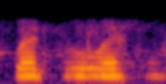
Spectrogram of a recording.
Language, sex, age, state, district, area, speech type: Hindi, female, 18-30, Madhya Pradesh, Gwalior, rural, conversation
